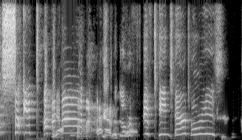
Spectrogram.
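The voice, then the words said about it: Impression of a friend gloating. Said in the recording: “my impression, if you will, of Hondo playing risk”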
